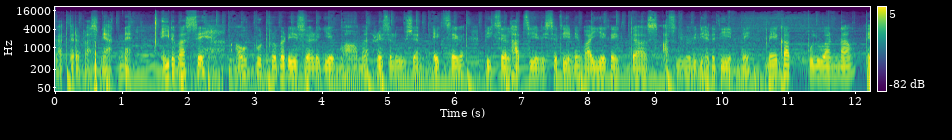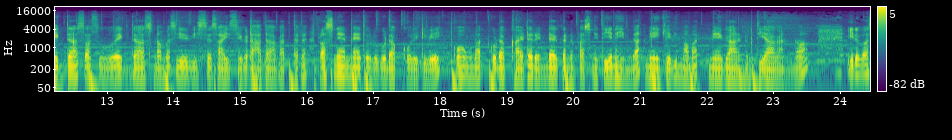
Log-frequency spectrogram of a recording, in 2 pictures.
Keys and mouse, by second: 2.6 click.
